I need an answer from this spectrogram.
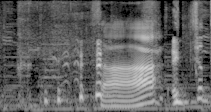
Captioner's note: giggling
